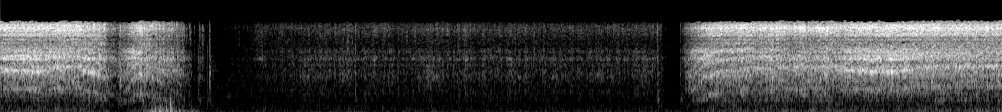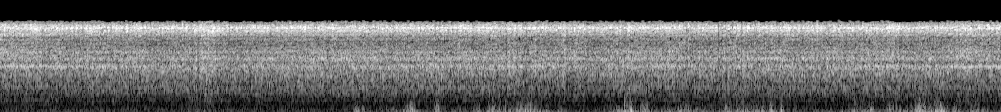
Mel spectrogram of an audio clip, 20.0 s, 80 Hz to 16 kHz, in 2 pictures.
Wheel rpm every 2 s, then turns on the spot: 190, 20, 20, 40, 210, 230, 230, 230, 230, 230.
2-6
